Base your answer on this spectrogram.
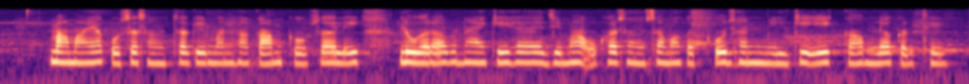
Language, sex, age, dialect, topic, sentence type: Chhattisgarhi, female, 18-24, Western/Budati/Khatahi, banking, statement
